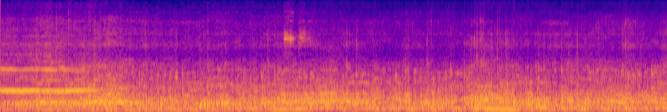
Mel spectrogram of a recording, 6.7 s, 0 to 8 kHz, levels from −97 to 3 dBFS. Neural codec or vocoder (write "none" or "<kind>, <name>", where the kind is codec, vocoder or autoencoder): codec, SNAC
